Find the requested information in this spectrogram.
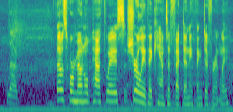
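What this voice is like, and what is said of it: Deadpan sarcasm in a monotone. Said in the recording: “said with all sarcasm. ... I speak in sort of a monotone, so you sort of have to pick up from context when ... I'm being a little ... sarcastic.”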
